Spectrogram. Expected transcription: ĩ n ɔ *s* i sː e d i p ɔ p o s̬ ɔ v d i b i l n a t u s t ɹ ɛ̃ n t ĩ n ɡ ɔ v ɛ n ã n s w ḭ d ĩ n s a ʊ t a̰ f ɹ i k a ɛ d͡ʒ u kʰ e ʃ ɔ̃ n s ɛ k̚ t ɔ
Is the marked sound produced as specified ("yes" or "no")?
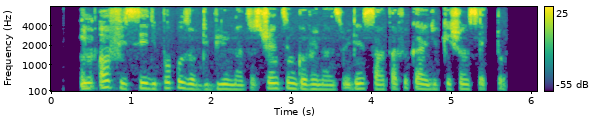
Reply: no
